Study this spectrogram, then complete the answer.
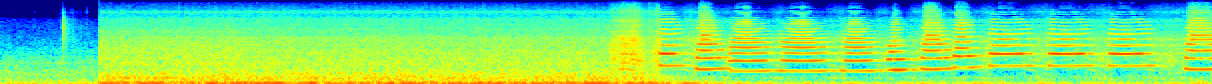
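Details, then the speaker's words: Horn Blasters Dixie musical air horn newly fitted to a vehicle: after some engine idle rumble it plays a loud, clear multi-note tune with crisp note changes. Working as it should. "It's funny. It's loud. It's exactly what it should sound like."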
